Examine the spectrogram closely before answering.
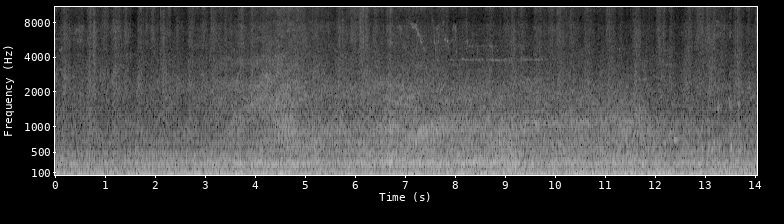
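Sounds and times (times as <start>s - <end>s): cars driving past: 0.0s - 14.0s
steady low traffic rumble: 0.0s - 14.0s.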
